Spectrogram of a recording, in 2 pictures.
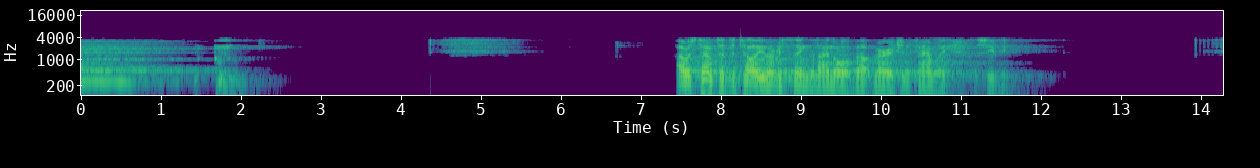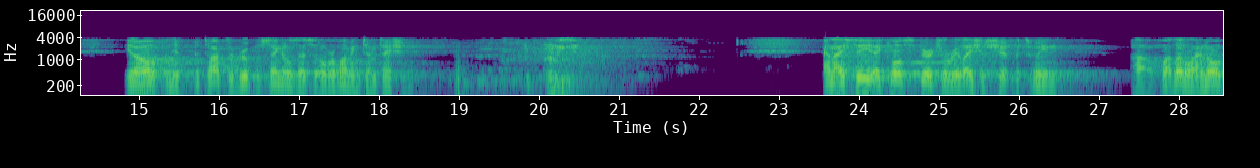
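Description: A man speaks calmly and steadily, as if giving a talk into a microphone, with short pauses.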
